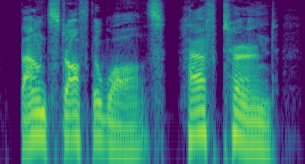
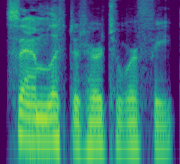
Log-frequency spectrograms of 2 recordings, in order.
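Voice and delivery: usual speaking voice

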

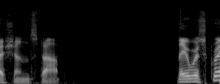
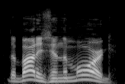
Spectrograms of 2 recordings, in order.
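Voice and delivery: "bodies" higher, louder and rushed; breathless blurt; 5 semitones higher, 7 dB louder, faster than usual. A narrator's reading. Panting deputy urging the sheriff, "bodies" loud and fast. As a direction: push out "bodies" in a panicked rush. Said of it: "Charlie the deputy gasped".

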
